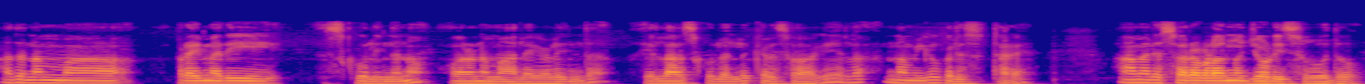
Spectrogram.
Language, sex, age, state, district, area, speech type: Kannada, male, 60+, Karnataka, Shimoga, rural, spontaneous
